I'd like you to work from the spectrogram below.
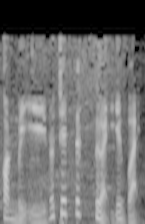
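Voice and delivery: ordinary delivery, nothing marked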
